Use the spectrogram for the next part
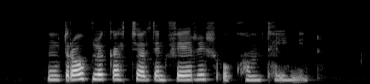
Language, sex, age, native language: Icelandic, female, 20-29, Icelandic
